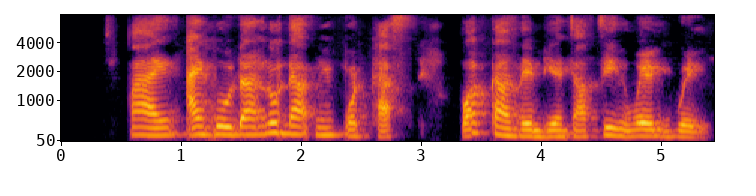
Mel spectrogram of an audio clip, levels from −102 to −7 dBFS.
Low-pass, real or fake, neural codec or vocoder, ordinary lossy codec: none; fake; codec, 16 kHz, 1 kbps, FreqCodec, larger model; none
